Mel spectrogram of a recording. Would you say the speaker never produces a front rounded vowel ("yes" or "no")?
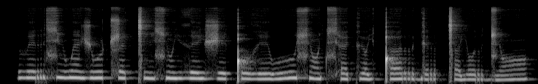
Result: yes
